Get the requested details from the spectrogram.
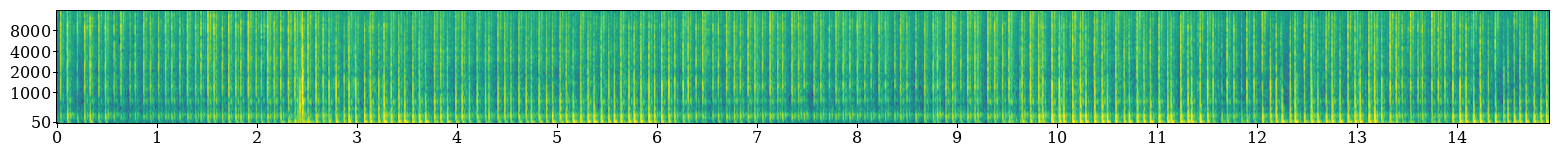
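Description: A thick paperback book, with its page edges and cover showing, is held close to a microphone and tapped and scratched with fingertips and nails. The result is a dense, rapid stream of soft, muffled, low-heavy taps and scratches. It swells louder and fades softer in waves across the clip.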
